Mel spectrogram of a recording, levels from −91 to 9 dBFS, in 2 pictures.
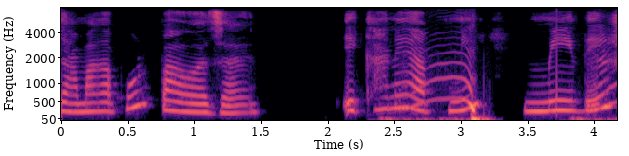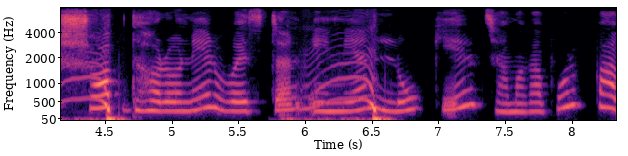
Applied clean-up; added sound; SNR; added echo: none; Meow; -2 dB; none.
